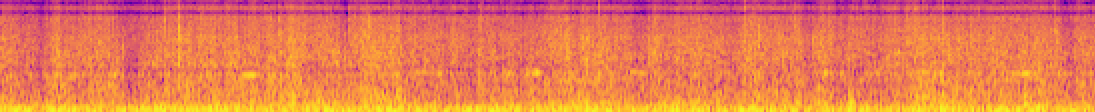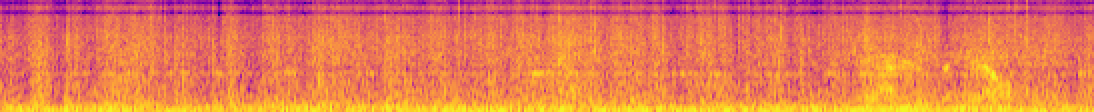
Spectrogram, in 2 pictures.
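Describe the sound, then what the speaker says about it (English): Hail pelts down during a storm in Michigan's Upper Peninsula, a loud dense rattle and drumming on the surfaces nearby that continues without letup, with voices talking under it. "here's the hail"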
